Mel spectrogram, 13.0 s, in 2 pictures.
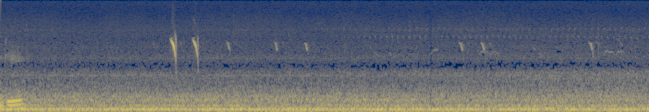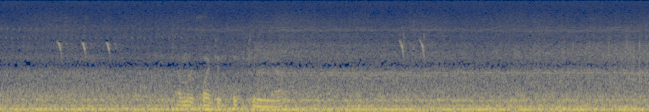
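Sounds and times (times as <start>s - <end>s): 
speech: 0.0s - 0.5s, 8.3s - 10.2s
low rumbling noise: 0.0s - 12.9s
bird chirping in response: 1.4s - 8.2s, 9.6s - 11.1s.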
